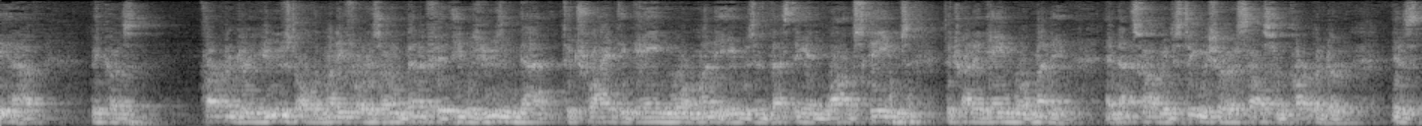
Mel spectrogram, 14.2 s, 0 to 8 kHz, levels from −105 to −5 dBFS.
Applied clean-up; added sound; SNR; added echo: none; none; none; reverberation time 0.9 s.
